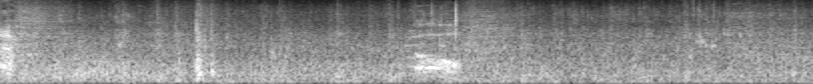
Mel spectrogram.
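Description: Steady wind and water noise out on a boat, with a short sharp knock about a second in.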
